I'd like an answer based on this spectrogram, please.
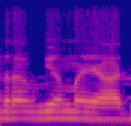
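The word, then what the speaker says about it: द्रव्यमयात्: आहे श्रेयान द्रव्यमयात यज्ञात ठीक आहे आपण ज च्या ऐवजी तोडतोय ना तर आपण त चा किंवा द चा उच्चारण करायचा तर द चा उच्चारण करा ते थोडं सोपं राहील द्रव्यमयात यज्ञात जान यज्ञ परंत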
